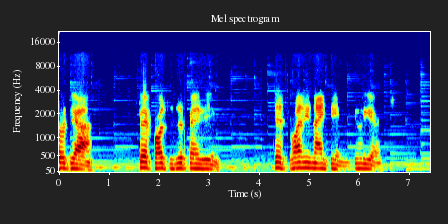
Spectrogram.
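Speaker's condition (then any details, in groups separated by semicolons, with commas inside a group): ALS; onset in left leg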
